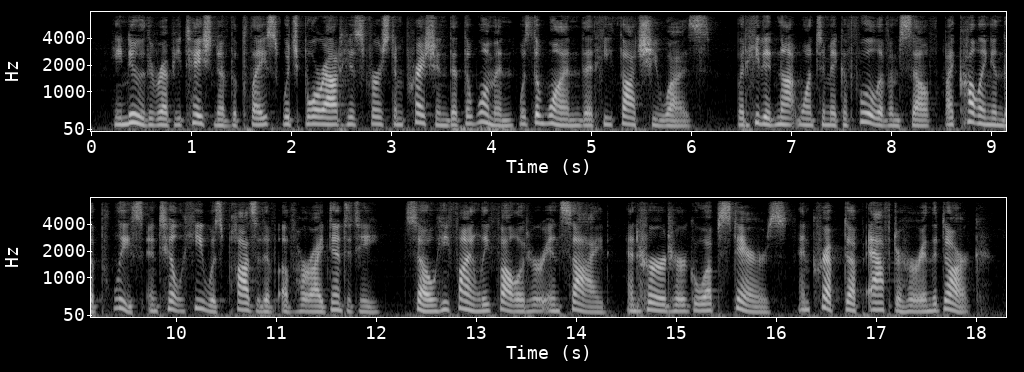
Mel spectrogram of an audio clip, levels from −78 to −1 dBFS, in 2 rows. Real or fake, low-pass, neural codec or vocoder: real; 7.2 kHz; none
